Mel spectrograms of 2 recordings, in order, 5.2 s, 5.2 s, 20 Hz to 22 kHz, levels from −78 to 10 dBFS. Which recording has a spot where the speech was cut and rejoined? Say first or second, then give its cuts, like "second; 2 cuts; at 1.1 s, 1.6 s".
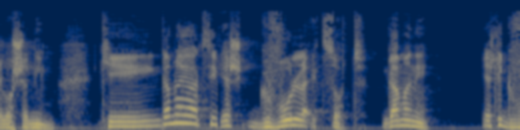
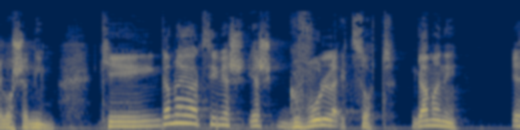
first; 1 cut; at 2.2 s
